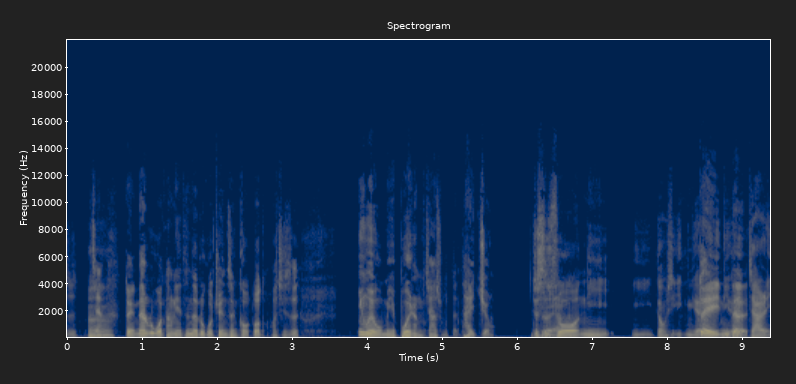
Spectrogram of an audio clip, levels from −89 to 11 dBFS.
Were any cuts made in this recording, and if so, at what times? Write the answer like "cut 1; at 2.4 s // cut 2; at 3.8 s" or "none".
none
